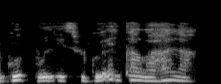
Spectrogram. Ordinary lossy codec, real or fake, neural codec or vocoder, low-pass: Opus, 24 kbps; fake; vocoder, 44.1 kHz, 128 mel bands, Pupu-Vocoder; 7.2 kHz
